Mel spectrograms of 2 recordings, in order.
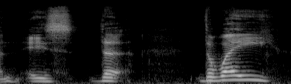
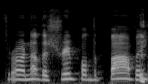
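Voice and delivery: lightly put-on Aussie accent; a hint of outback Australian; 6 semitones higher than usual. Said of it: "talk it into the mic".

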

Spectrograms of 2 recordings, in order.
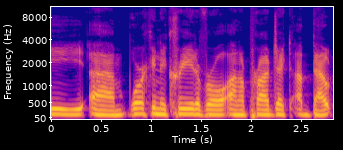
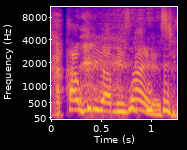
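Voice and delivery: laughing; 8 semitones higher than usual. Real, not acted. Mocking reversal while laughing.

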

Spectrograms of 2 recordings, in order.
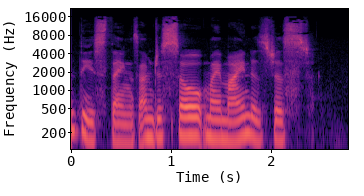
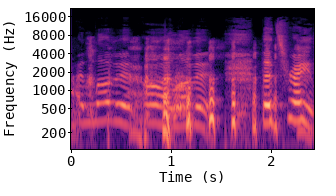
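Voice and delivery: bright, higher, laughing smile; grinning and giggling as you speak; smiling voice; 7 semitones higher, 6 dB louder than usual. Real, not acted. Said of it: "I am smiling so big right now".

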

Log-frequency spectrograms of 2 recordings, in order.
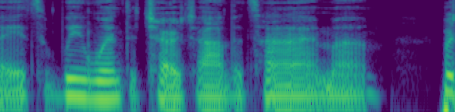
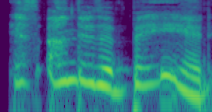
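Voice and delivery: alarmed insistence; 9 semitones higher than usual. Retold or imitated.

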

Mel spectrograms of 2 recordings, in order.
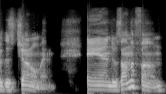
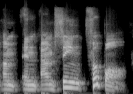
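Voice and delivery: normal talking voice

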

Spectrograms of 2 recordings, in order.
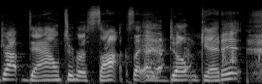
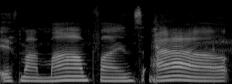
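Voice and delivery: slow, softer, lightly acted worry; hesitant worry; 4 semitones lower, 5 dB quieter, much slower than usual. Boy warning his girlfriend about his mom, slow and hesitant.

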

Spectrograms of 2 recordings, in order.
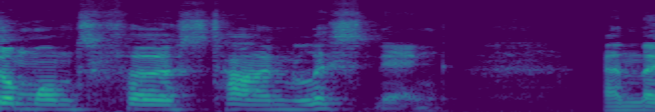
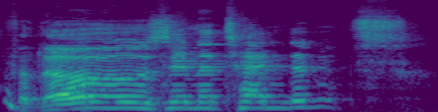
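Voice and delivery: grand showman announcement; ringmaster. Acted. Grand introduction of the performance.

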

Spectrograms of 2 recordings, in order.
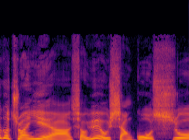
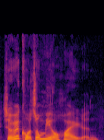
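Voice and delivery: ordinary delivery

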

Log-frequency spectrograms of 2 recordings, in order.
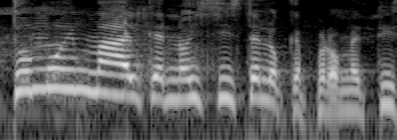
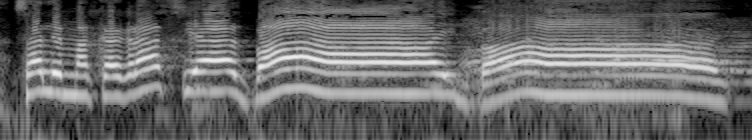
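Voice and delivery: loud goodbye; 6 semitones higher, 8 dB louder, much slower than usual. Real, not acted.

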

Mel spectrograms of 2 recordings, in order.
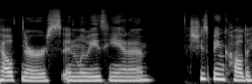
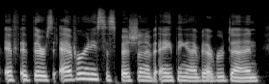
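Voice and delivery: normal talking voice

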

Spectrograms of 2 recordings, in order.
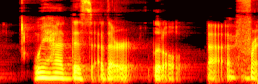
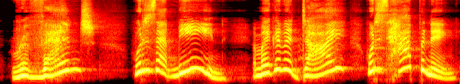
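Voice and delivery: imitating a panicked kid, pitch shooting up; high, alarmed mock-horrified questions; 9 semitones higher than usual. Little boy asking an adult if he will die, horrified.

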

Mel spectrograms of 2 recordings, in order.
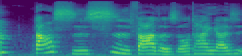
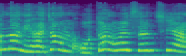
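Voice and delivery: higher and louder, a teacher's exasperated scold; half-playful replay of scolding the boy; mock scolding; 12 semitones higher, 3 dB louder, faster than usual. Teacher reenacting scolding the boy who hit classmates, raised exasperated voice.

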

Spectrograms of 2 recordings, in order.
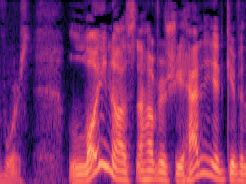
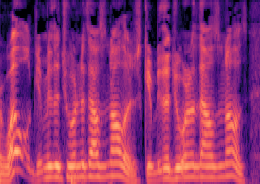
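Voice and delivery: fast, higher-pitched nagging demand; mock pushy creditor, quick and repetitive; hocking and hassling; 4 semitones higher, faster than usual. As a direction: pester them for payment, rapid and insistent. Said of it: "he's gonna be hocking and hassling her".

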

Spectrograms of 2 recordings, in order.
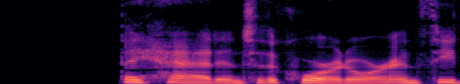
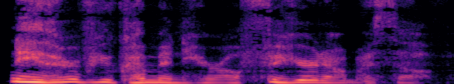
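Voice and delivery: hurried; faster than usual. Acted. Sam panicking in stall.

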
